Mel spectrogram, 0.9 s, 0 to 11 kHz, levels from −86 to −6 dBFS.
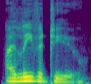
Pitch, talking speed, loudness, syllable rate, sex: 125 Hz, 330 wpm, -15 LUFS, 7.4 syllables/s, male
